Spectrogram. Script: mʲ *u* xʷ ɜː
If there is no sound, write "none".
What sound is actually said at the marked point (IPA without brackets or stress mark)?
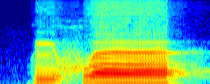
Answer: o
